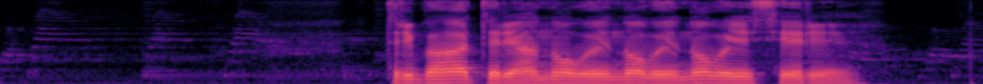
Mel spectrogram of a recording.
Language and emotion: Russian, neutral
